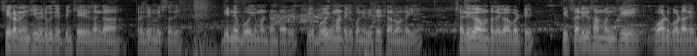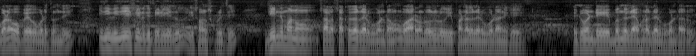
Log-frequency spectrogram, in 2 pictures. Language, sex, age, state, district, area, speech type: Telugu, male, 60+, Andhra Pradesh, Guntur, urban, spontaneous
